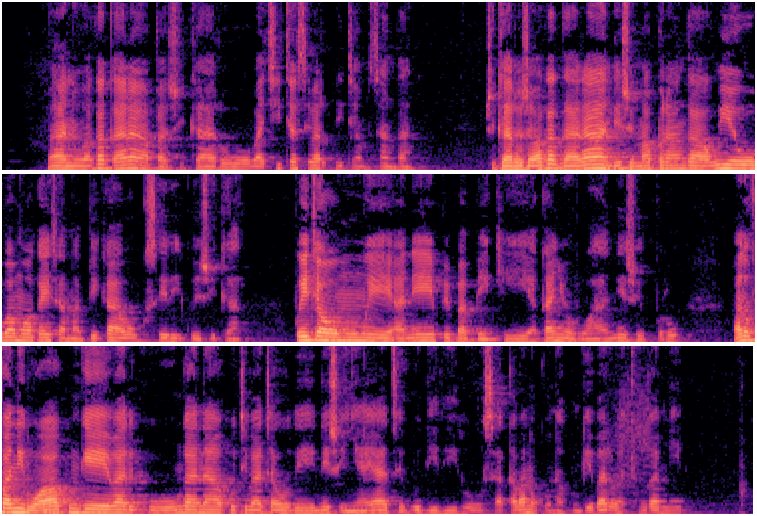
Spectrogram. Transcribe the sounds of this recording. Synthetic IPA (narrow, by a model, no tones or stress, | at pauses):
ʋan̤uʋakaɡʱaɾapaʐiɡʱaro̞ʋat͡ʃiːtase̞ʋaɾikuitamusaŋɡano | ʐ̥iɡʱaɾo̞ʐaʋakaɡʱaɾande̞ʐe̞mapuɾaŋɡauje̞wo̞ʋamwe̞ʋakaisamabʱe̞kaʋo̞ku̥se̞ɾiɡʱwe̞ʐiɡʱaro | po̞itawo̞mumwe̞ane̞pe̞pabʱe̞kʰijakaɲo̞rwane̞ʐe̞bʱuro̞ | ʋanofanirwakuŋɡe̞ʋaɾikuːŋɡanakutiʋataure̞ne̞ʐe̞ɲajad͡ze̞ɓuɗiriro̞sakaʋano̞ɡʱo̞nakuŋɡe̞ʋaɾiʋatuŋɡamiːri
